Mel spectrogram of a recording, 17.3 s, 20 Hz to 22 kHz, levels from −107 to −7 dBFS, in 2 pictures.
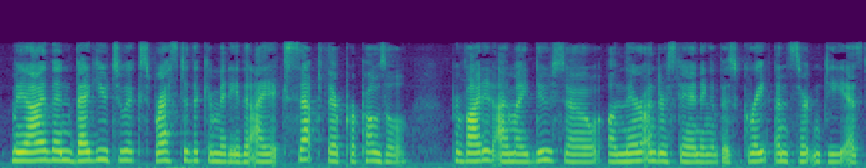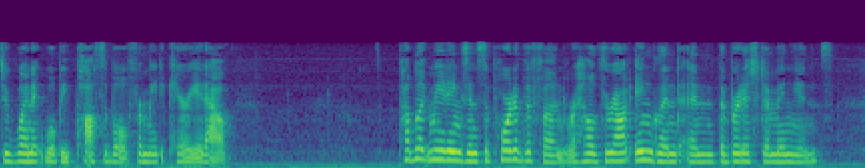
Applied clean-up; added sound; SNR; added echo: none; none; none; none.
